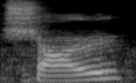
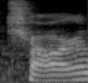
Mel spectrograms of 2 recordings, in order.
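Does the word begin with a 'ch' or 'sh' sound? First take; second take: sh; ch. First: It begins with a soft 'sh' sound. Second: It begins with a hard 'ch' sound. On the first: "like Charlotte" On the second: "like Charmander"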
